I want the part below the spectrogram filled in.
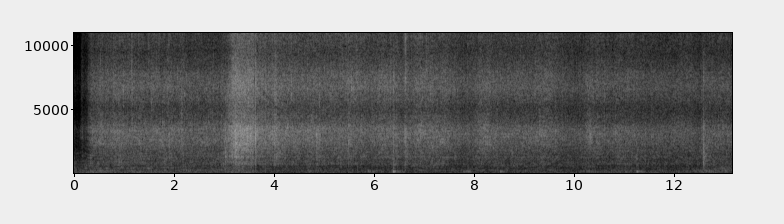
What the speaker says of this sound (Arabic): هندبل البصلة لحد ما توصل للون الذهبي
